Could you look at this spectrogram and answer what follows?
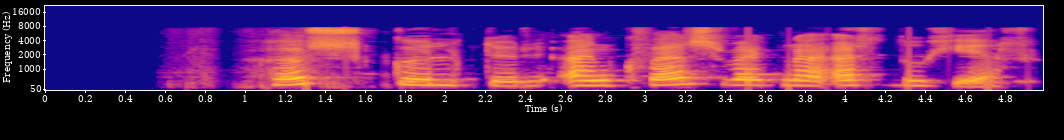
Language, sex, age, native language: Icelandic, other, 11, Icelandic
